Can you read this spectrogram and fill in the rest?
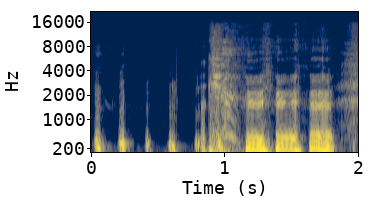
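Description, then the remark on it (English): Someone clears their throat after eating garlic chicken: four quick, gruff low bursts, then several louder voiced, rasping pushes in a steady rhythm, with no words spoken. “Sorry to clear my throat.”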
